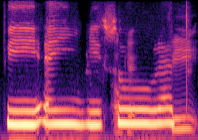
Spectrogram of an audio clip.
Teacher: في has 4 beats of mud here.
